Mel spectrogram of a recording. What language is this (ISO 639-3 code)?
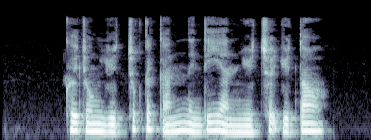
yue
